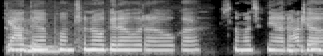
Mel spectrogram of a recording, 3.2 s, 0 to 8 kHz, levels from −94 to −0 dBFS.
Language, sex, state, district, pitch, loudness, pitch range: Hindi, female, Chhattisgarh, Balrampur, 235 Hz, -15 LUFS, 230-240 Hz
